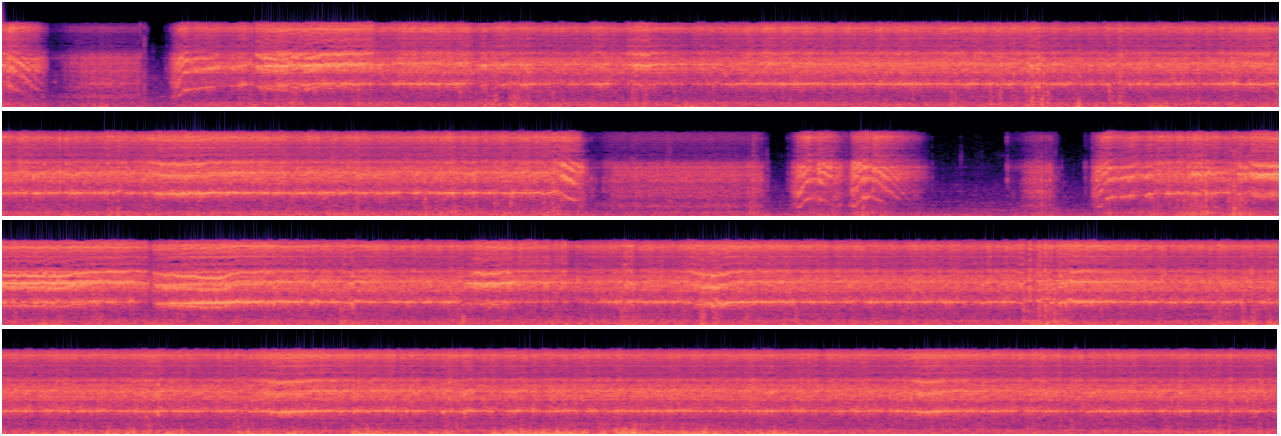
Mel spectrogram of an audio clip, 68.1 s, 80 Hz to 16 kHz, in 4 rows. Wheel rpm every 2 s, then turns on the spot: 70, 140, 220, 230, 230, 230, 230, 230, 230, 230, 230, 230, 110, 40, 30, 20, 200, 220, 220, 230, 230, 230, 230, 240, 230, 230, 230, 230, 230, 230, 230, 230, 230, 240.
0-2 24-28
